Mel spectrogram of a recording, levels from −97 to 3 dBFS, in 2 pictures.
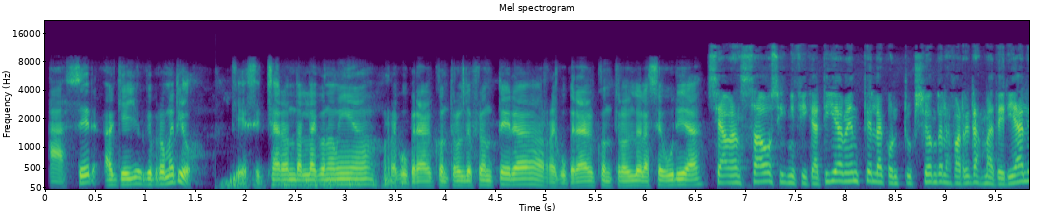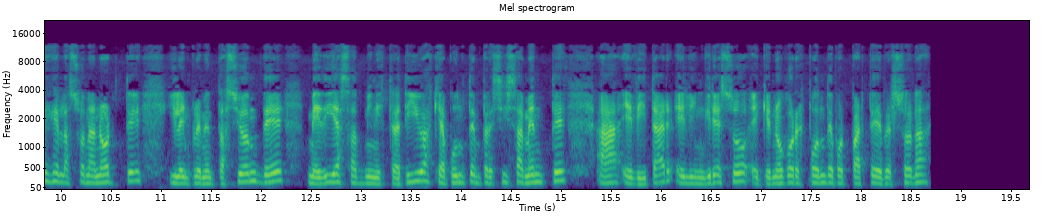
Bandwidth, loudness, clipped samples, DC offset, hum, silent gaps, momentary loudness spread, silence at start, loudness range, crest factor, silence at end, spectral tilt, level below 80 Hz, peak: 13 kHz; -20 LUFS; under 0.1%; under 0.1%; none; none; 6 LU; 0.05 s; 2 LU; 16 dB; 1 s; -4 dB/octave; -64 dBFS; -4 dBFS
